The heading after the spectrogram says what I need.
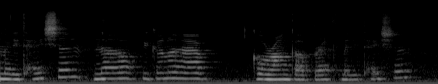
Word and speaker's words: Gauranga: It's got 4 syllables. Gauranga.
